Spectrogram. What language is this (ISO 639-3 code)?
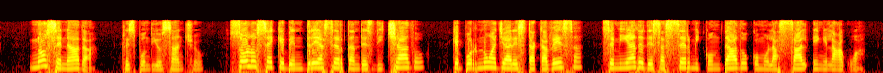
spa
